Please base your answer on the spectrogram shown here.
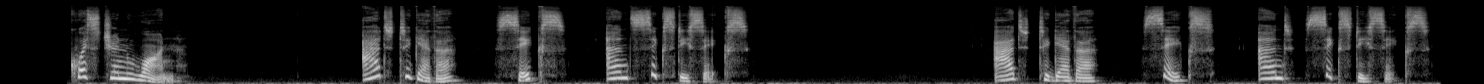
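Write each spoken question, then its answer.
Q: Add together 6 and 66.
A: 72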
